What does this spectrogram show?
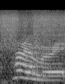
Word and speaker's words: turmeric: i'm adding turmeric that's how you say it turmeric for this and then i'm also going to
